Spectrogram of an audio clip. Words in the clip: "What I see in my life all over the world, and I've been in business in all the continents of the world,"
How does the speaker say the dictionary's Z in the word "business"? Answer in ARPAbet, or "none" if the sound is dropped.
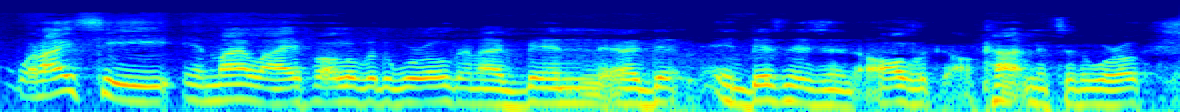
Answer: Z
